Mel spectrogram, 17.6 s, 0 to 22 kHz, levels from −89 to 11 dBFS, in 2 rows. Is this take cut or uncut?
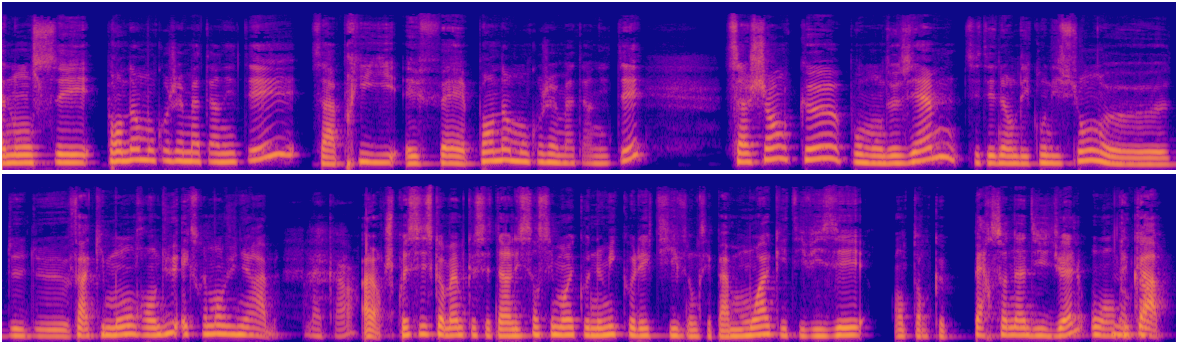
cut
